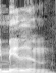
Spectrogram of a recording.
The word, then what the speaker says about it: Milne: Milne. Ja. Ähm, oder, nee, Millen wird er ausgesprochen.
